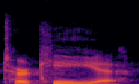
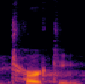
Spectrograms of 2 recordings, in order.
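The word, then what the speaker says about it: Türkiye: They would rather us say Turkiye, because they don't want it to be Turkey.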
